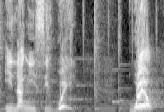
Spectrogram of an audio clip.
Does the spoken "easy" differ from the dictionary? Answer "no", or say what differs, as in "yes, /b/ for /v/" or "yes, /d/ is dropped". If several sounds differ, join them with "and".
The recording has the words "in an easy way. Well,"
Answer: yes, /s/ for /z/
